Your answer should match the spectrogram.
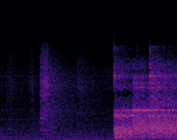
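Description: Pneumatic clamp on a chisel mortiser working: a short hiss of air about half a second in, then a sudden loud rush of air with a steady high ringing tone near the end.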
